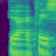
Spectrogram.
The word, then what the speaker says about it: Iraklis: Iraklis is the Greek pronunciation of the ancient Greek is.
